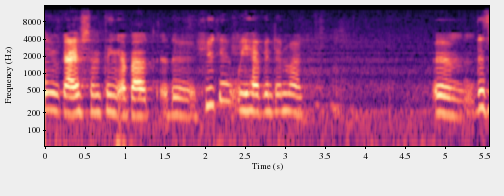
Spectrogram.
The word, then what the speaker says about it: hygge: And then I will tell you guys something about the hygge we have in Denmark. This is how you pronounce hygge.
